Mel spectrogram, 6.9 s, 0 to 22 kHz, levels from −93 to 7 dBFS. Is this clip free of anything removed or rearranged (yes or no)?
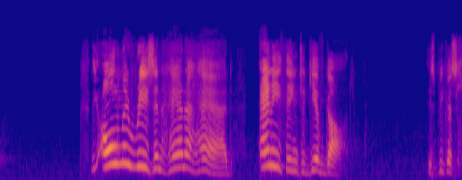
yes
